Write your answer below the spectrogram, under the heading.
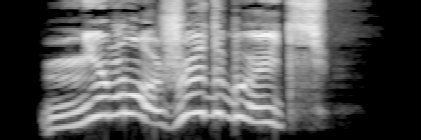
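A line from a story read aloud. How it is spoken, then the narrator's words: Many voices shouting. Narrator (Russian): закричали волшебники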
